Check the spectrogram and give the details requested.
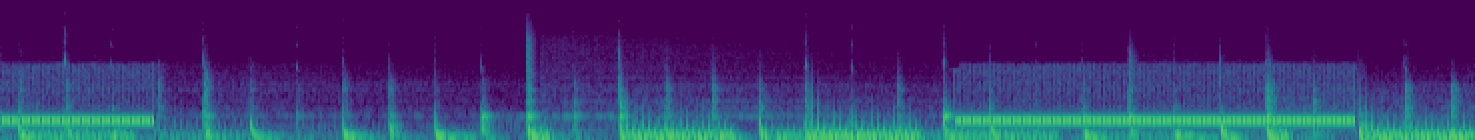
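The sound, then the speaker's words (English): An outgoing phone call rings on the line, two long steady ringback tones separated by a busy stretch of sharp clicks and handling noise, with no one picking up. “He didn't answer, so I left him this message.”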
